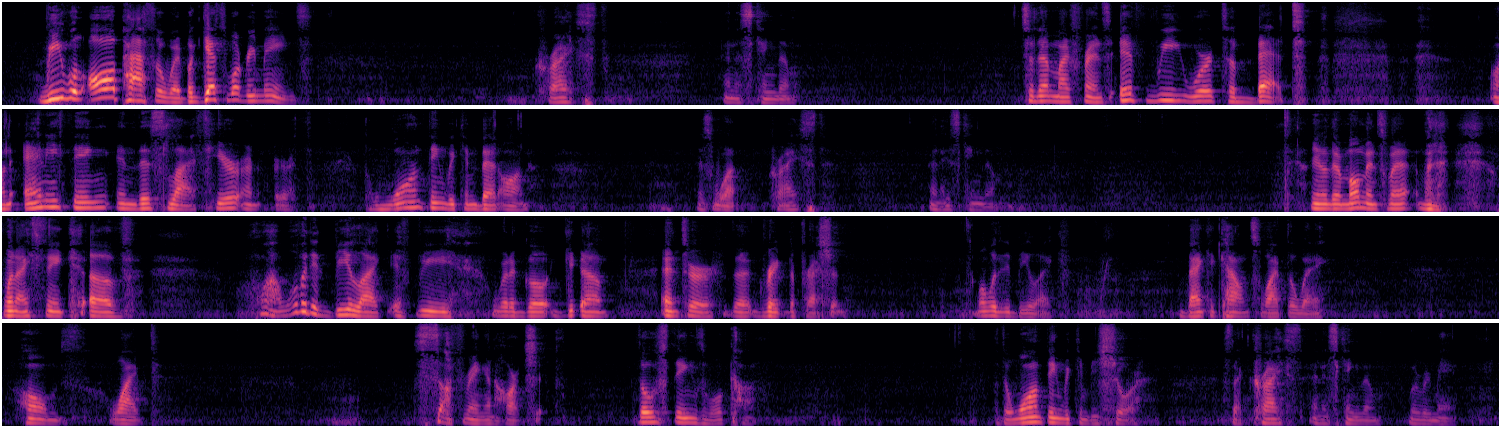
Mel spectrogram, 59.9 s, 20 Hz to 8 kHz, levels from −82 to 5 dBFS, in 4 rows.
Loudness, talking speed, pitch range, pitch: -26 LUFS, 105 wpm, 110-140 Hz, 125 Hz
